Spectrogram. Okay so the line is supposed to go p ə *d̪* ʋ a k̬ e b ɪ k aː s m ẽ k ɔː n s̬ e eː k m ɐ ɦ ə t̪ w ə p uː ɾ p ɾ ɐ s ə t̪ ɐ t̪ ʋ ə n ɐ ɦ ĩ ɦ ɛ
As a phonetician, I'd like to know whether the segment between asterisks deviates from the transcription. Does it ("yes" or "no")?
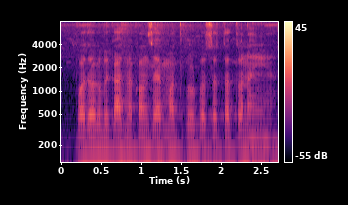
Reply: no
